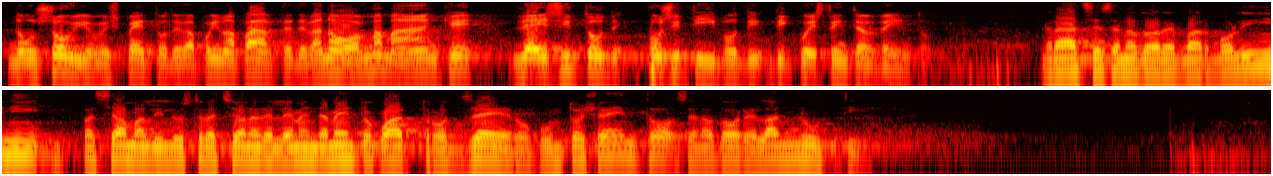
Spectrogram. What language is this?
Italian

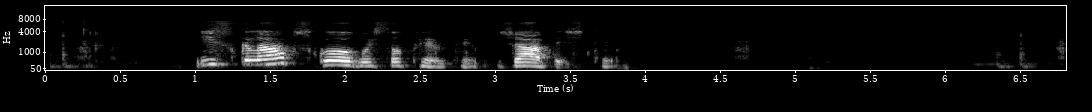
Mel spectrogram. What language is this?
Svan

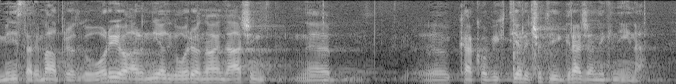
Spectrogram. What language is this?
Croatian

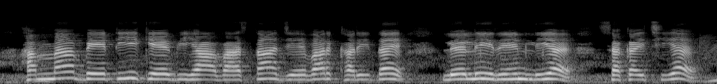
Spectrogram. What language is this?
Maithili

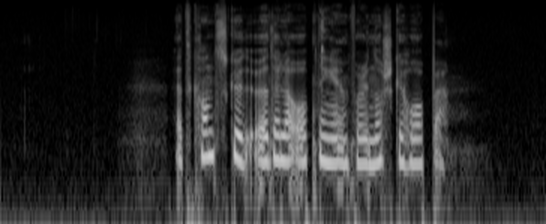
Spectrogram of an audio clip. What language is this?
Norwegian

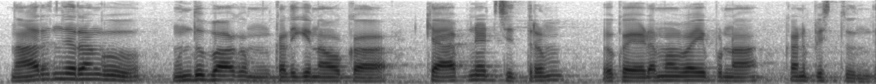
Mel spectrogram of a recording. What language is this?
Telugu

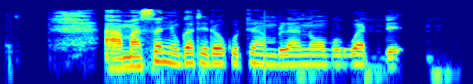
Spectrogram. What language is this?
Ganda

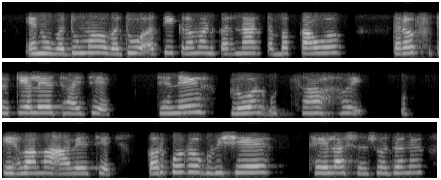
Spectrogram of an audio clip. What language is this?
Gujarati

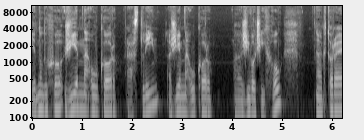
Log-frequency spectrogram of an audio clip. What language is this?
Slovak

